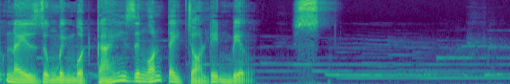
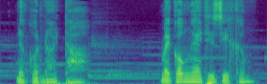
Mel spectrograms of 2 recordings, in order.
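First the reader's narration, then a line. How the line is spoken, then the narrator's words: Whisper. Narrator (Vietnamese): Hậu thì thầm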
